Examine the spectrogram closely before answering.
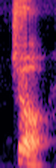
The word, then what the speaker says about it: Chaw: They're gonna be on top of each of the columns because it's spelled CHAW, Cho.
